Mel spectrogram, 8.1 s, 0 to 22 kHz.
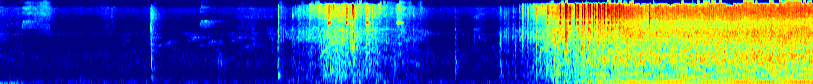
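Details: Troy-Bilt mower that wouldn't start after winter storage: catches and settles into a smooth, steady run with even beat and no misses; runs normally, though it started burning some oil after about 20 seconds, suspected from being tilted.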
